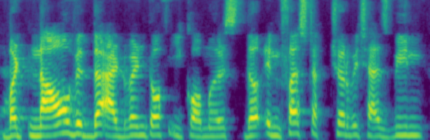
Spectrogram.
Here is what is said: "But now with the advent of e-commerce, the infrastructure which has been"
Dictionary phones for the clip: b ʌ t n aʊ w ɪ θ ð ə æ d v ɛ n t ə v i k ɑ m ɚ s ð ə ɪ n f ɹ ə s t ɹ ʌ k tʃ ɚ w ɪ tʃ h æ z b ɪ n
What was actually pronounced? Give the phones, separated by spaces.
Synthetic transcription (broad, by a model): b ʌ t n aʊ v ɪ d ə æ d v ɛ n t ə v i k ɑ m ɚ s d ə ɪ n f ɹ ə s t ɹ ʌ k tʃ ɚ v ɪ tʃ h æ z b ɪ n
